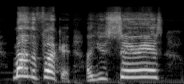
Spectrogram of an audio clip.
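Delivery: acted-out shouting. Retelling what they yelled at a book during a pivotal scene, retelling a shout at a book. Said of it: "I started shouting at this book".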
